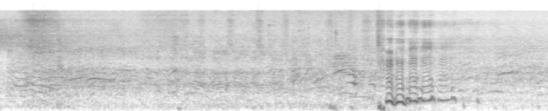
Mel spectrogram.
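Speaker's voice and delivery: a high, long burst of laughter; hearty laugh. Real, not acted. Preacher laughing at his own joke to the crowd, high and free. Audience-facing joke about being a council member.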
